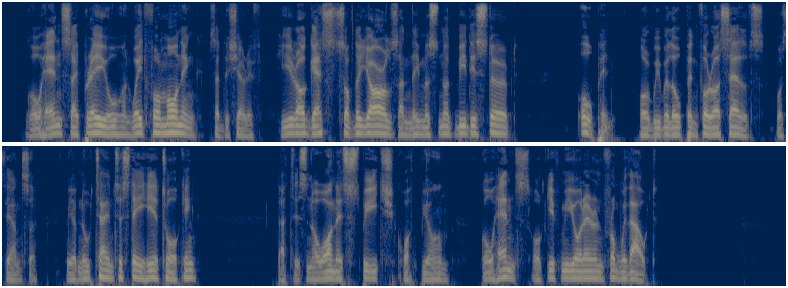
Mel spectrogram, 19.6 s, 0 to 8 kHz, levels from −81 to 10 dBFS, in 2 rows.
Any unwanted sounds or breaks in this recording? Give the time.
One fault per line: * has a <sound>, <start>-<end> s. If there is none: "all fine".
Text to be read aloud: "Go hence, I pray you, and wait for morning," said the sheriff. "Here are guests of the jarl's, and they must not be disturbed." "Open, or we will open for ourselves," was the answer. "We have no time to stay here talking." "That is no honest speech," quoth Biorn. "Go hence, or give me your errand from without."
all fine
